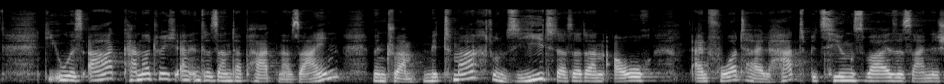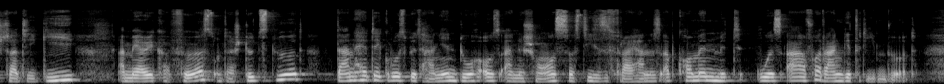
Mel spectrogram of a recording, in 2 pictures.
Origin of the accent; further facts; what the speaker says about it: Bavaria, Germany; Also diese Projekte gibt es auch bei uns in Bayern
